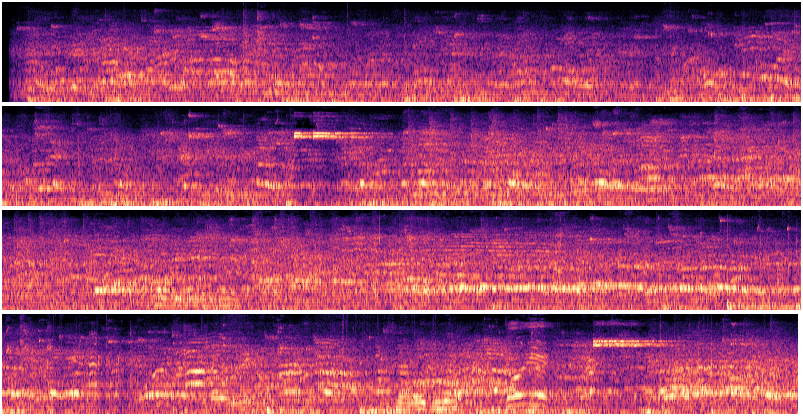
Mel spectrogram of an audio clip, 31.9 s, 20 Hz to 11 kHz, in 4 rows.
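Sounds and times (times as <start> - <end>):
indistinct shouts and chatter: 0.1 - 31.9
basketball bouncing on court: 6.5 - 14.2, 20.8 - 24.6, 26.5 - 31.4.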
